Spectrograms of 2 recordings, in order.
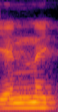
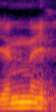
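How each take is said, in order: Both takes have the same delivery.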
